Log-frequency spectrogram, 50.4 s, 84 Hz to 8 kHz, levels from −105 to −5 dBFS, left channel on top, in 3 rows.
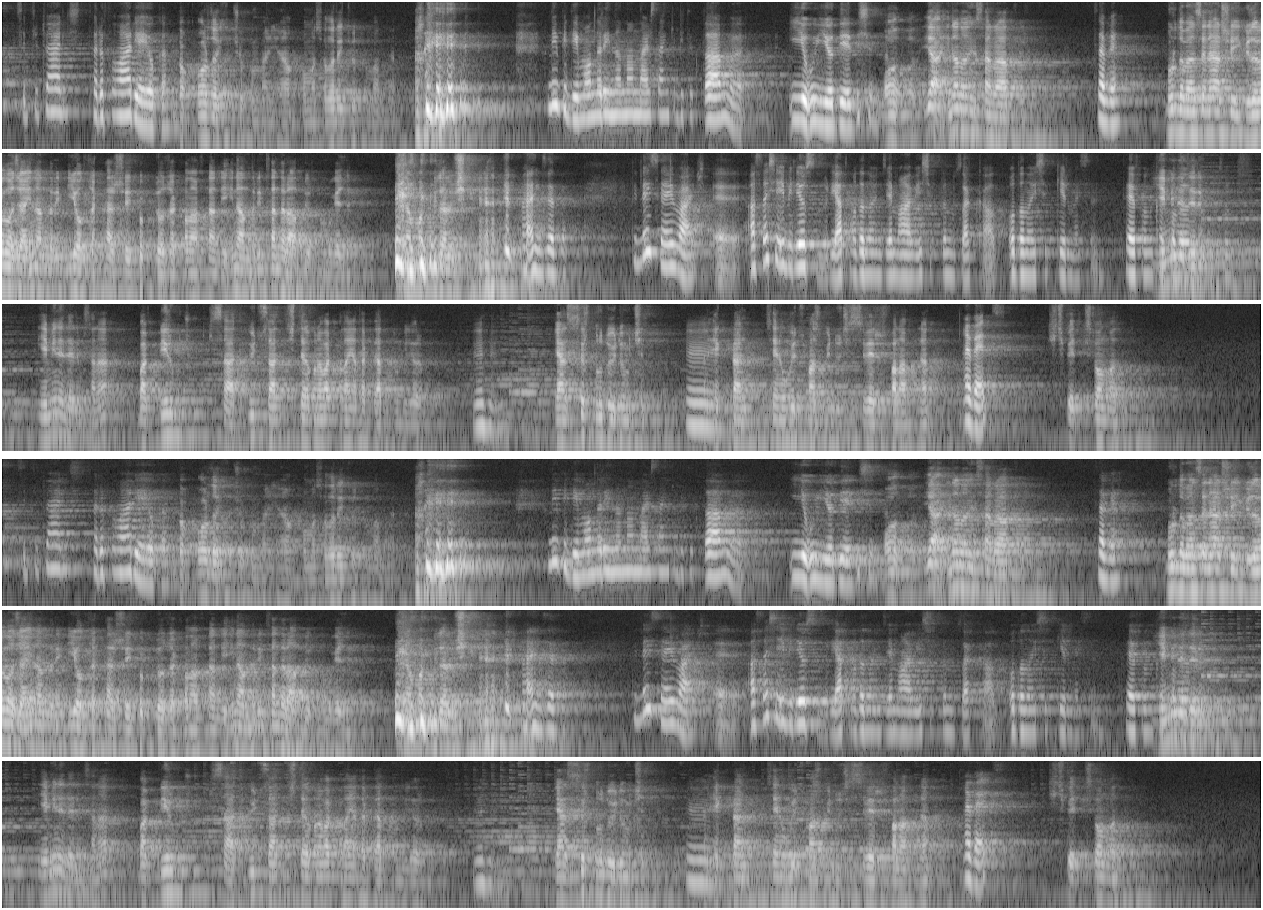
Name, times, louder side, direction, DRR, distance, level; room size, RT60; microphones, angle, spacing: voice 1, 1.2-2.3 5.6-6.2 6.9-9.1 9.4-9.9 10.5-11.7 14.6-14.9 22.0-22.6 23.5-24.2 25.2-31.1 31.8-32.1 32.4-32.6 39.9-40.2 42.7-43.2 46.4-46.7, left 5 dB, 70° left, 11 dB, 0.5 m, -23 dB
voice 2, 2.4-3.0 3.3-4.6 4.8-5.2 5.5-5.7 11.8-13.6 15.5-18.5 18.8-21.4 22.1-23.5 32.2-32.9 34.1-35.0 35.4-36.0 36.3-39.2 40.9-42.2 42.9-43.5 43.8-46.0 47.5-48.5, left 2 dB, 40° left, 5 dB, 1.9 m, -28 dB
sound 1, 32.5-38.3 38.8-38.9 39.5-46.7 47.3-47.9, right 2 dB, 35° right, 3.7 m, -47 dB
26.0 x 14.5 x 10.0 m, 2.5 s
head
